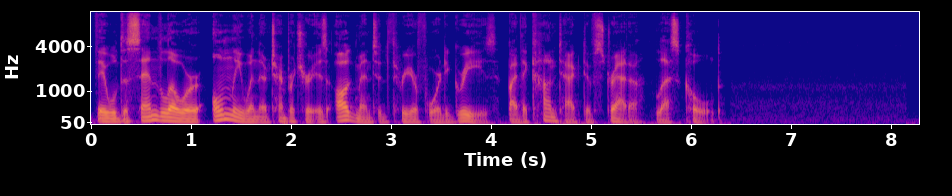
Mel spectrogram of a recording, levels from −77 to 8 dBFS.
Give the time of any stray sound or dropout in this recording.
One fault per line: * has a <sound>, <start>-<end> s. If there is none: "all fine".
all fine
